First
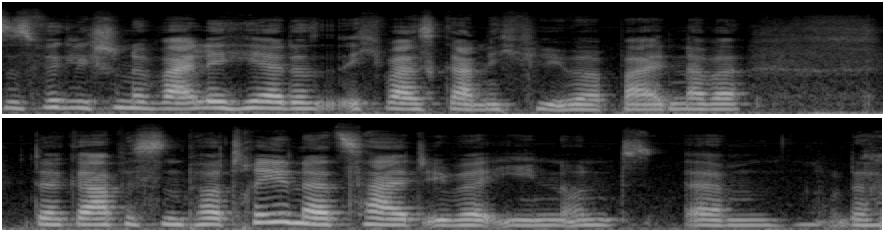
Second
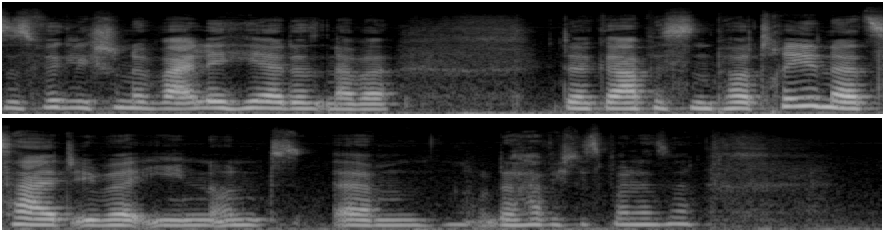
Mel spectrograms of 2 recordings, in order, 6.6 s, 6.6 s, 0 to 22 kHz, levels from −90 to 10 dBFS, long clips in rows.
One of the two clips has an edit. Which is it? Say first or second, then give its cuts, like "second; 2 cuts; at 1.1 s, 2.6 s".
second; 1 cut; at 1.2 s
